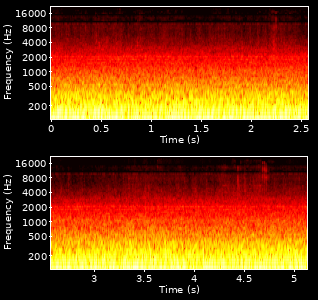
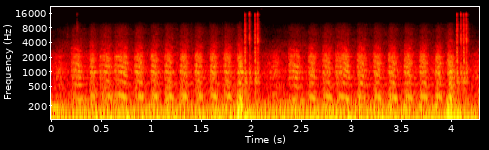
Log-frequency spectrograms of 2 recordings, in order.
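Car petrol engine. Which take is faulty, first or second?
second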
